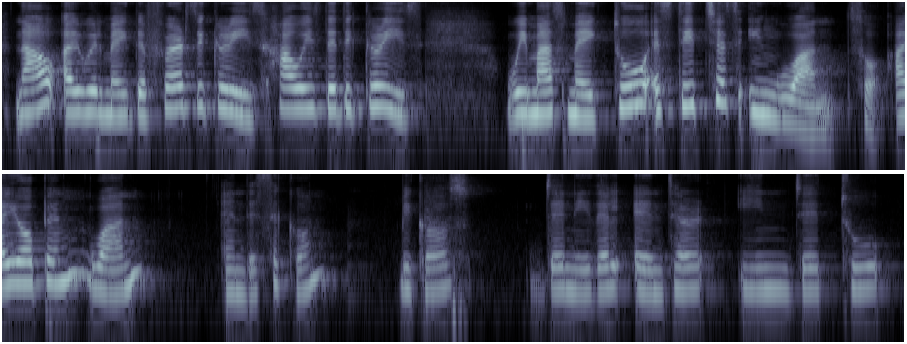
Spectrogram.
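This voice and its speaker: A woman's voice: mid-range voice, takes it slowly. A woman from Peru with a Peruvian Spanish accent, a native Spanish speaker, teaching knitting patiently and counting stitches aloud, sometimes slipping into Spanish. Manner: mixes in Spanish words. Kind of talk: knitting tutorial.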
